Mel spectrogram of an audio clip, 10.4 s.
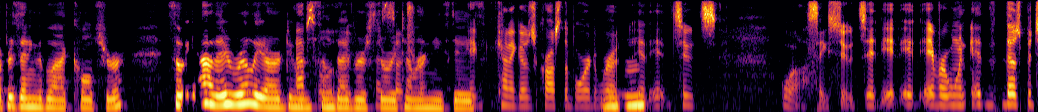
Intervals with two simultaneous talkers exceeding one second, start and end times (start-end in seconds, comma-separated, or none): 3.0-4.3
